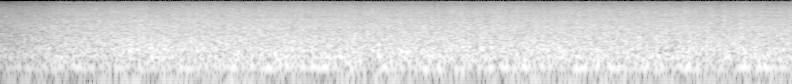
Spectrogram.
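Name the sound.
rushing river water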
